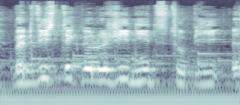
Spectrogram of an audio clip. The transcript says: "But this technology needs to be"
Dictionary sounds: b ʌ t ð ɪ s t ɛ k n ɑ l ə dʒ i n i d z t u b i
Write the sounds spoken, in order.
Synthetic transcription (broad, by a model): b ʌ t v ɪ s t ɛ k n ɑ l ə ʒ i n i d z t u b i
